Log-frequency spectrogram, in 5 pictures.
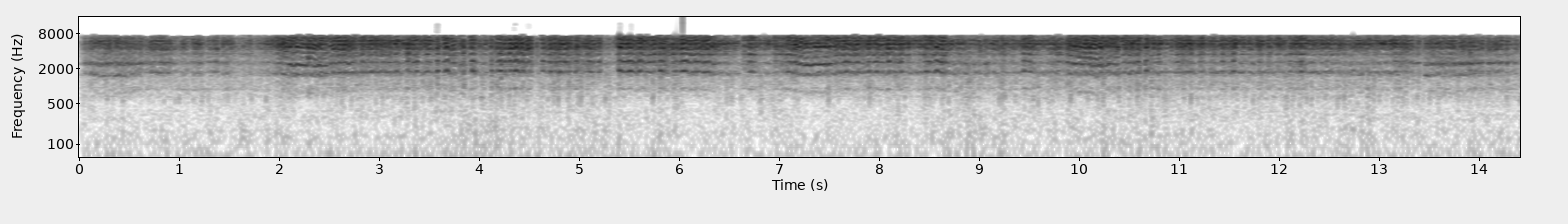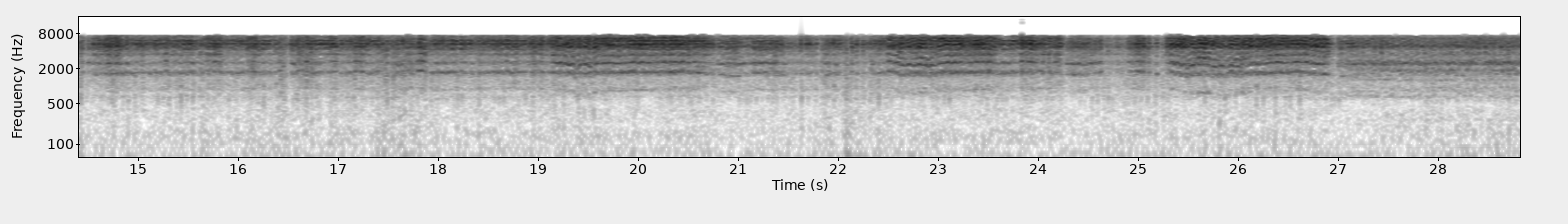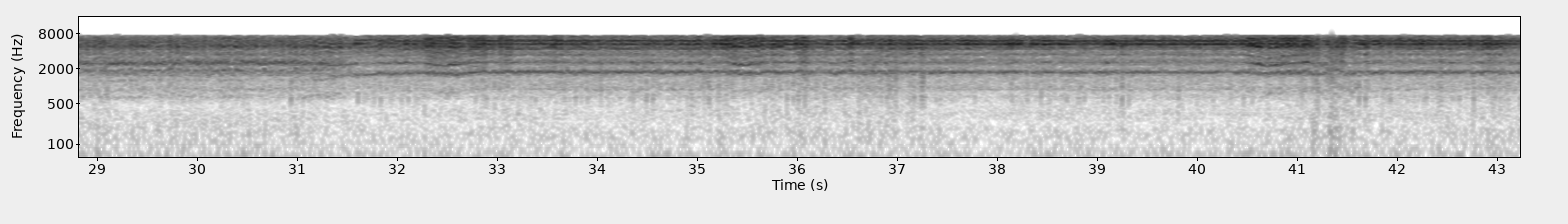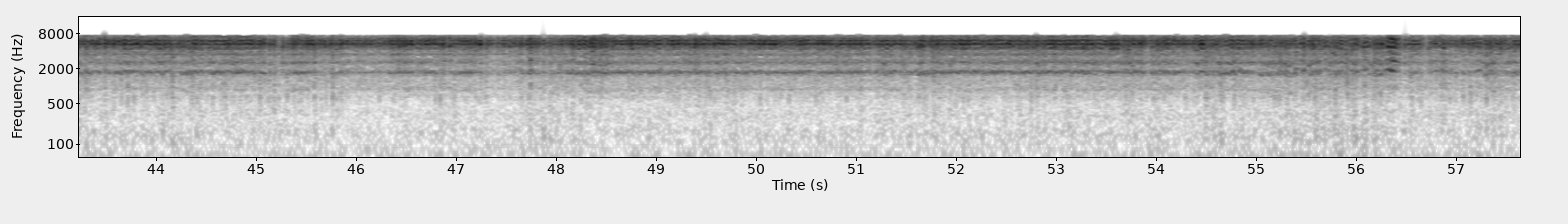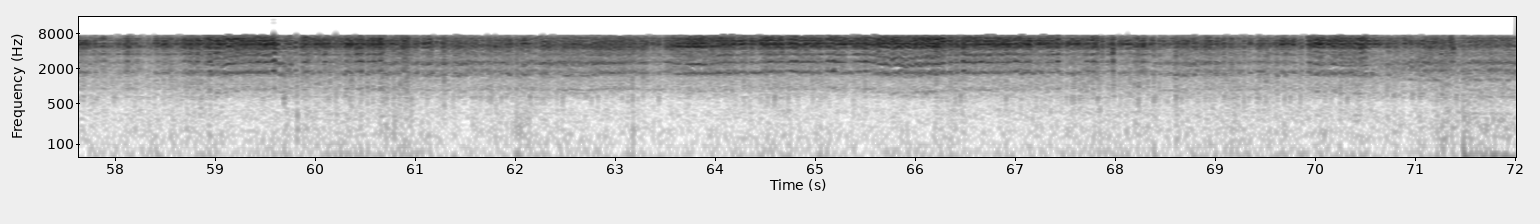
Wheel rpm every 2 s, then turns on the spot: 230, 230, 230, 230, 230, 230, 230, 230, 230, 230, 220, 230, 230, 210, 200, 200, 220, 230, 230, 230, 230, 230, 240, 240, 230, 230, 230, 230, 230, 230, 230, 230, 230, 230, 230, 210.
none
